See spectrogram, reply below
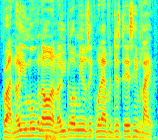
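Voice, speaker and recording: A man's voice: mid-range voice, steady tone, very fast. A man, a rapper guest chatting on a radio show in a studio, laid-back and hesitant with fillers. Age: 40s. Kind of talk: casual radio chat.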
